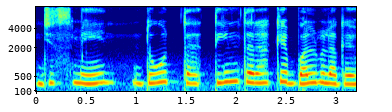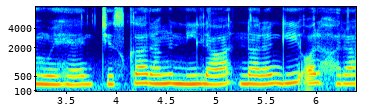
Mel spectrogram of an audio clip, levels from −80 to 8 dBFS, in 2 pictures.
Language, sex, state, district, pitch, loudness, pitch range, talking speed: Hindi, female, Jharkhand, Palamu, 280 Hz, -17 LUFS, 270-295 Hz, 140 wpm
